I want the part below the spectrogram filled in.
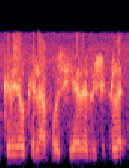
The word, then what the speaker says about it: Glück: Pues Louise Glück, y permítame que lo pronuncie en su pronunciación alemana, porque Glück es además, no sé si ustedes lo saben, significa en alemán suerte.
